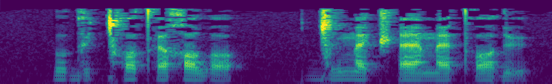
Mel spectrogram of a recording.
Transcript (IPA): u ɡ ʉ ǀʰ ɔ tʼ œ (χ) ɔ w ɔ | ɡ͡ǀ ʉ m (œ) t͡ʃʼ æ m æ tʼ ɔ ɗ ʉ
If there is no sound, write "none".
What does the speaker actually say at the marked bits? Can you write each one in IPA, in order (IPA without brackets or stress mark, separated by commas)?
χ, æ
